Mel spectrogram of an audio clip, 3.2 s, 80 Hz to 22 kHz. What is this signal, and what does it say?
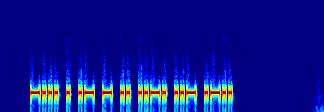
Morse code, heard as a keyed tone, about 40 wpm, 700 Hz. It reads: BEATIFUL
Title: Sentences from Top 1300 Words - New Word Drill - 40wpm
